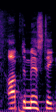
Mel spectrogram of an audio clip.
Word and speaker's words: Optimiztiq: in the Sacramento area I don't think but optimistic now for people that are listening that aren't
